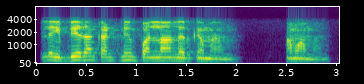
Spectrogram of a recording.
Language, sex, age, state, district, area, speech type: Tamil, male, 18-30, Tamil Nadu, Dharmapuri, rural, conversation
